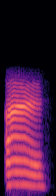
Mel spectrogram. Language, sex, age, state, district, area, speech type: Telugu, female, 60+, Andhra Pradesh, Eluru, urban, conversation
